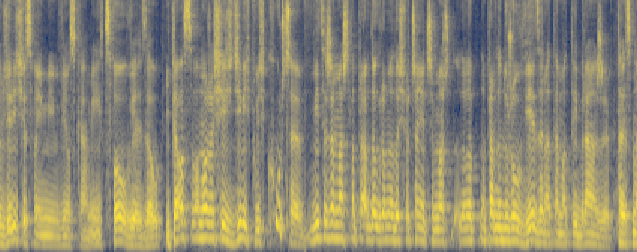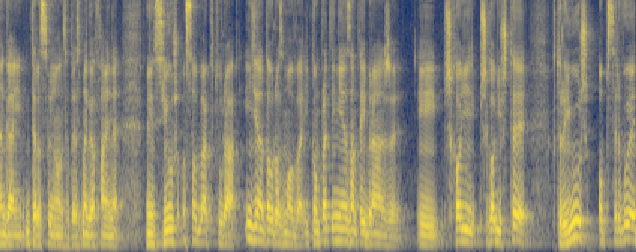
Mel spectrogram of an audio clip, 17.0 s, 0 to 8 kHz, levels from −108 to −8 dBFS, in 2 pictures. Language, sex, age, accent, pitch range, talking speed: Polish, male, 30-49, native, 110-145 Hz, 205 wpm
